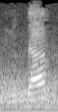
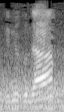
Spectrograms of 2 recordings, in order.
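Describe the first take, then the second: Both takes have the same delivery.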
